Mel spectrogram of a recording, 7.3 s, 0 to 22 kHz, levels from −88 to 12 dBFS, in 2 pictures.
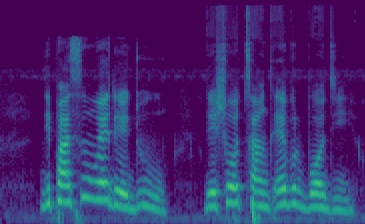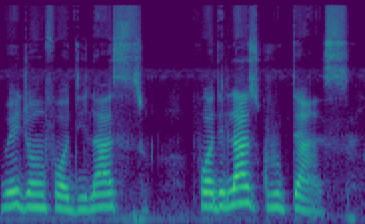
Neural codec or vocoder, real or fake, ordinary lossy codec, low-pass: vocoder, 48 kHz, 128 mel bands, Vocos; fake; none; none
